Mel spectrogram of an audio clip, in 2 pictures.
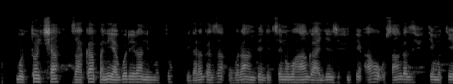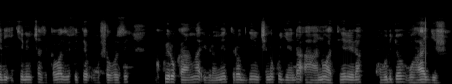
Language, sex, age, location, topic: Kinyarwanda, male, 25-35, Musanze, government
